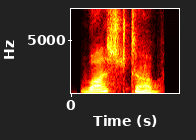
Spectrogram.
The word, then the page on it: washtub: Indian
